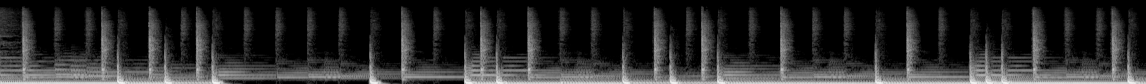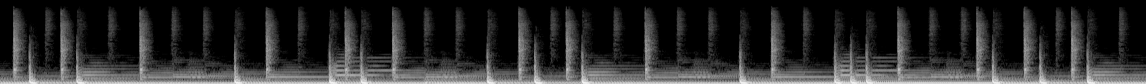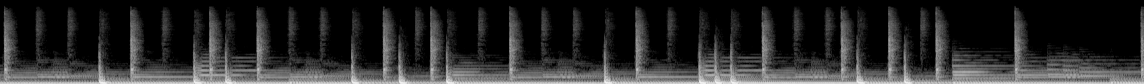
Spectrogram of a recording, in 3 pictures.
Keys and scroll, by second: 13.7 g, 23.3 g.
